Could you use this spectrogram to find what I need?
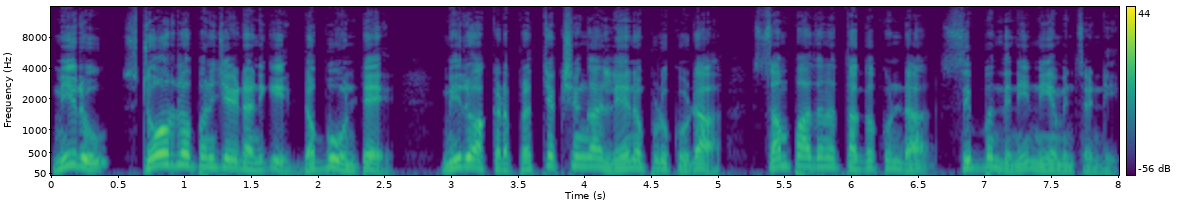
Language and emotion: Telugu, neutral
